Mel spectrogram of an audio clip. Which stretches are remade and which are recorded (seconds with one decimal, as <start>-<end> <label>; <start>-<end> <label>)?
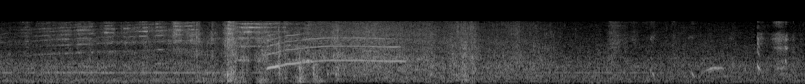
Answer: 0.0-0.4 recorded; 0.4-1.1 remade; 1.1-8.1 recorded

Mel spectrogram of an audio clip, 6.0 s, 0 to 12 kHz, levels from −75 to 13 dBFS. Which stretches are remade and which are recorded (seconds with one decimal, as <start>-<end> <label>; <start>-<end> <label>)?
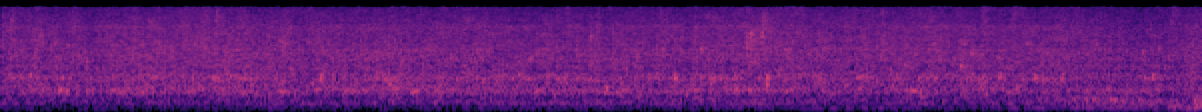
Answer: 0.0-0.5 recorded; 0.5-1.3 remade; 1.3-2.5 recorded; 2.5-3.3 remade; 3.3-4.3 recorded; 4.3-5.3 remade; 5.3-6.0 recorded

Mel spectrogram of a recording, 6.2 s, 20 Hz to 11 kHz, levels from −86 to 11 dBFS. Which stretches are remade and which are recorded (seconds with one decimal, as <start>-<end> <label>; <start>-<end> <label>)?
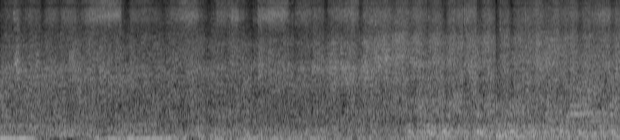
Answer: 0.0-6.2 recorded

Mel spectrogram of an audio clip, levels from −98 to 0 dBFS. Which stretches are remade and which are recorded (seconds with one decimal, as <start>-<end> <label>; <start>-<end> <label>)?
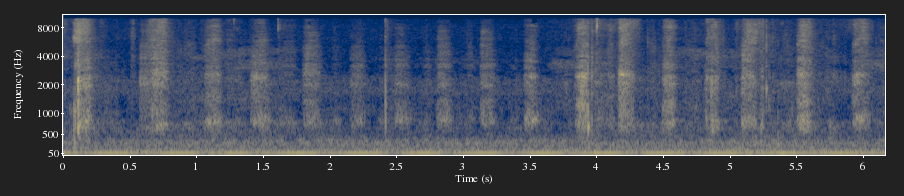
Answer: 0.0-6.2 recorded

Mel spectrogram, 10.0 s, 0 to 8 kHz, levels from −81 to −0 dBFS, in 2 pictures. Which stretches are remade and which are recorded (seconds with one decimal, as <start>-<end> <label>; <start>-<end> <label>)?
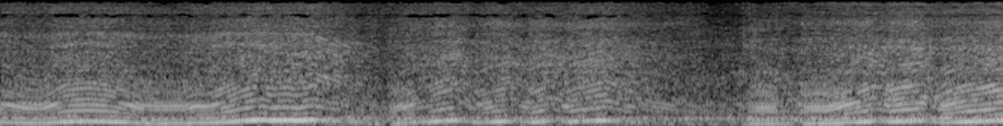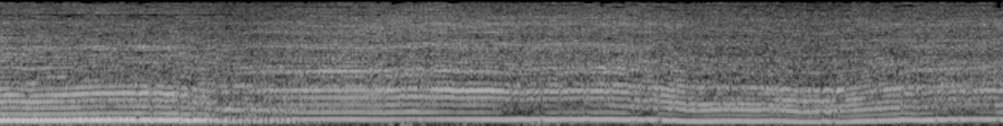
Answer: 0.0-5.7 recorded; 5.7-10.0 remade

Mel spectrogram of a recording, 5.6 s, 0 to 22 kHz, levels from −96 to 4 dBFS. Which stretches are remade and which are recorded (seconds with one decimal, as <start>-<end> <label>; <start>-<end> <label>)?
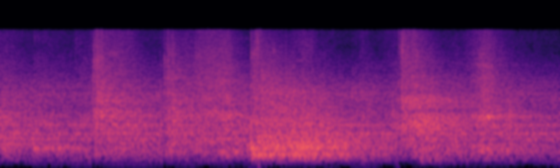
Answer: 0.0-5.6 recorded

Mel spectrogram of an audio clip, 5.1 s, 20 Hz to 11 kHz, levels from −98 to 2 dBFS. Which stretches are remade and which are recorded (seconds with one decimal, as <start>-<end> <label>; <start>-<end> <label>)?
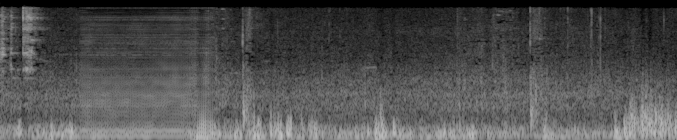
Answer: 0.0-0.6 recorded; 0.6-1.6 remade; 1.6-5.1 recorded

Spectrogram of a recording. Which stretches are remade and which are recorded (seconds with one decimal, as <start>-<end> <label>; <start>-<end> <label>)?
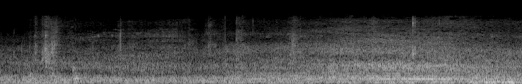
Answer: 0.0-5.2 recorded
